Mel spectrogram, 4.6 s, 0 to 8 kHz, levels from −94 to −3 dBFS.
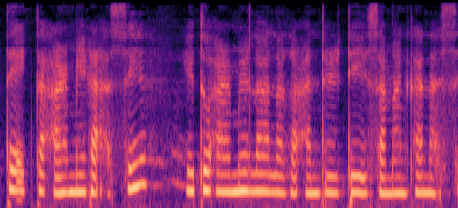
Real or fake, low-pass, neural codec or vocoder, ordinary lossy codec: fake; 7.2 kHz; autoencoder, 48 kHz, 32 numbers a frame, DAC-VAE, trained on Japanese speech; none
